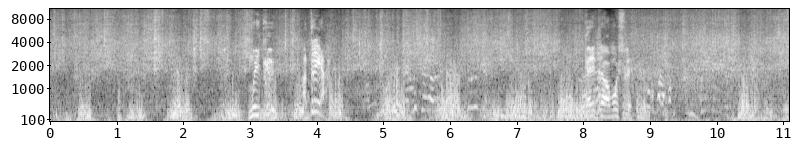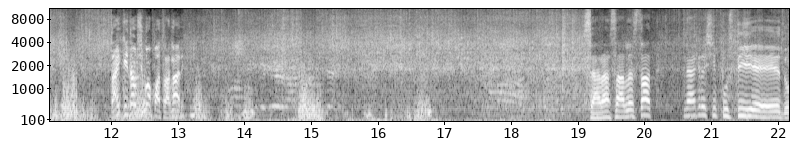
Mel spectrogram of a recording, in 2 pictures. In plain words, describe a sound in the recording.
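Bicycle tyres roll steadily over a paved path.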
